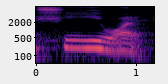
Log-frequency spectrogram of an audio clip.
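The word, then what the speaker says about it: 시월: 10월 is so difficult. So we just say 10월.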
